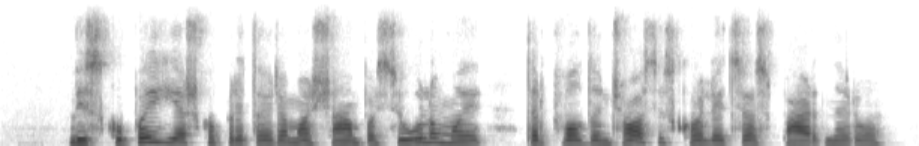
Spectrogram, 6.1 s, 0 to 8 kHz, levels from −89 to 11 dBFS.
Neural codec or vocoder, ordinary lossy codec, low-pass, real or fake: none; Opus, 24 kbps; 7.2 kHz; real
